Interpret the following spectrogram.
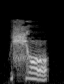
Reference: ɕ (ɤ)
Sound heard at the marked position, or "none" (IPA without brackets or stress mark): ɔ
